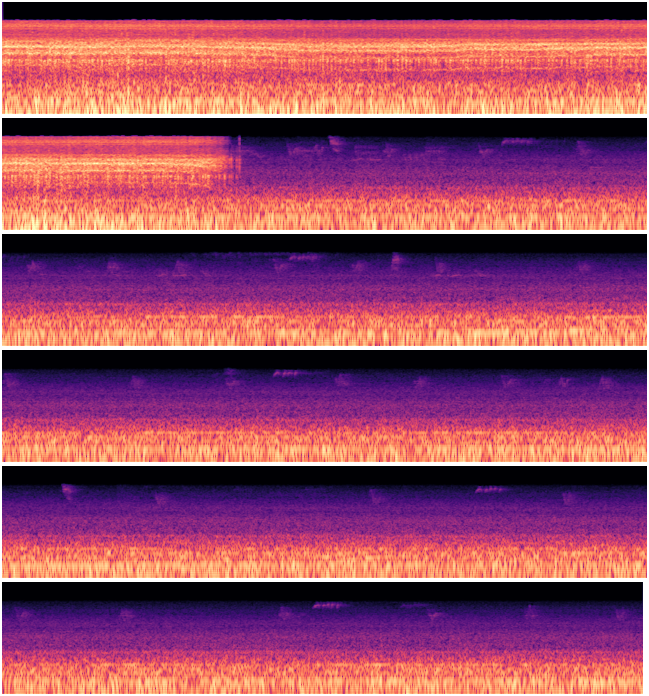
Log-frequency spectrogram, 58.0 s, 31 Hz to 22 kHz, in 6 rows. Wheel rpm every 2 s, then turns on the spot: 140, 140, 110, 110, 130, 130, 50, 0, 0, 0, 0, 0, 0, 0, 0, 0, 0, 0, 0, 0, 0, 0, 0, 0, 0, 0, 0, 0, 0.
none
